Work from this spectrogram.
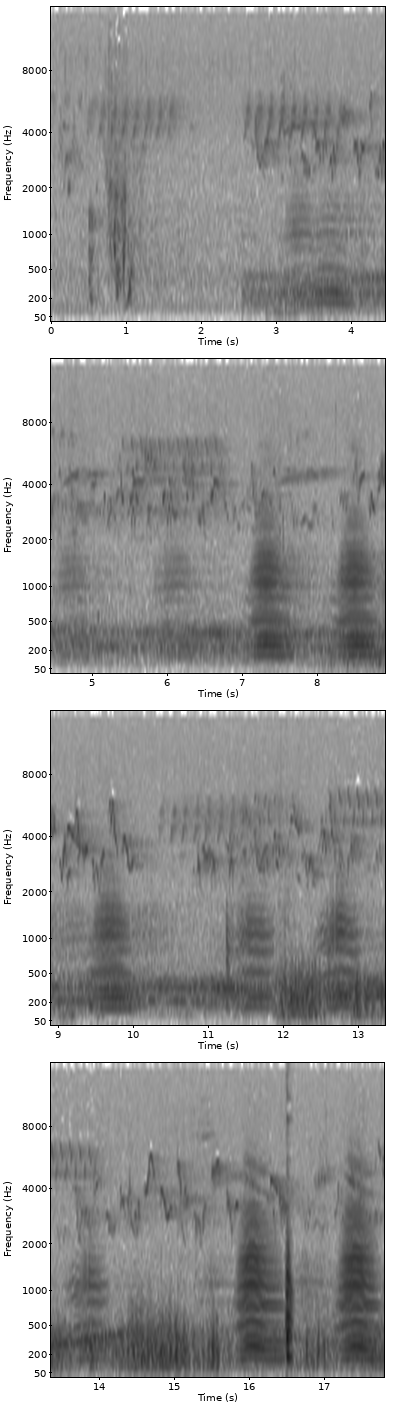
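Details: American bullfrogs at a scenic pond in Northern California give deep, buzzy, harmonic croaks in uneven pulses, overlapping and growing louder, while small birds chirp high above.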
